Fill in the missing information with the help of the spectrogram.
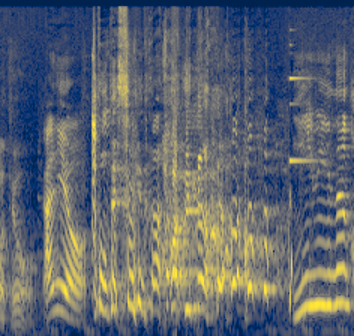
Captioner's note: laughs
